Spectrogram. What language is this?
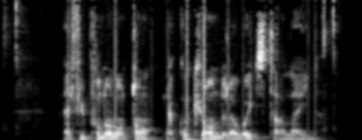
French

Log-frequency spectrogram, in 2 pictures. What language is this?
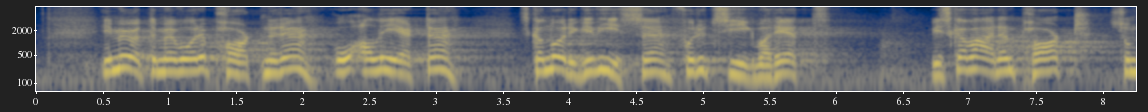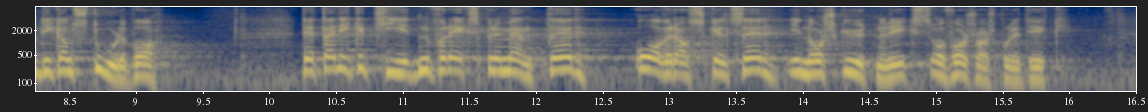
Norwegian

